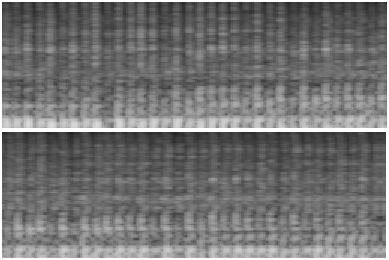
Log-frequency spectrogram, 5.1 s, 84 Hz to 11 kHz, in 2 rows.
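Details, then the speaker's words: 2001 Honda Foreman 450S ATV, cold outside: even, steady low thumping single-cylinder idle with no knocks, misses or surging; white smoke is just cold-weather vapor, normal cold idle. "and that's just smoke from white smoke from being cold outside so that's not boo SM for anything"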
